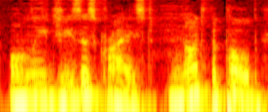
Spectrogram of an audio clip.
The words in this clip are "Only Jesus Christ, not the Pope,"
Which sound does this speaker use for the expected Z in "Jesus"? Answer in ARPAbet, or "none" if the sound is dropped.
Z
